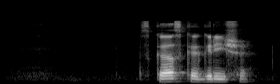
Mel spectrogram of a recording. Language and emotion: Russian, neutral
